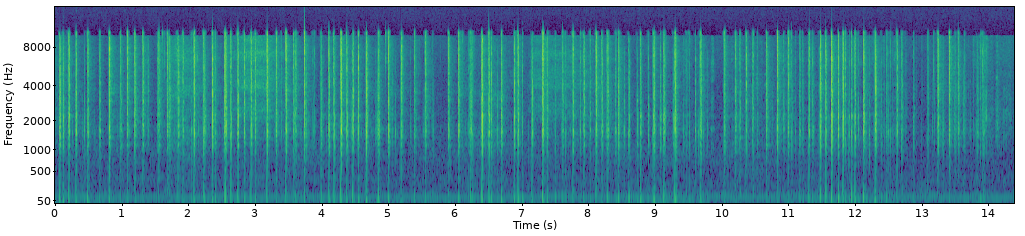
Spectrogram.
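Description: Fingertips tap repeatedly on the cover of a closed plastic CD jewel case held in both hands. A rapid, uneven run of sharp, dry clicking taps with a bright plastic tick continues throughout, over a faint steady low hum.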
